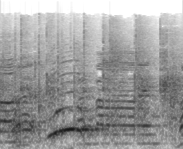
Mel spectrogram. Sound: clap clap clap

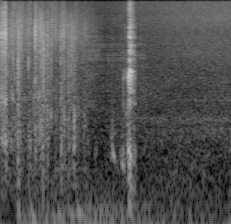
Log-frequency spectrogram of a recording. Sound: coughing

